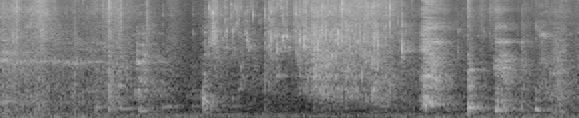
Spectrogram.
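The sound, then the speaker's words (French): Water poured onto a cloth, heard as a faint, uneven trickle and splash with a few louder splashy bursts toward the end. No talk over it. “Prends un linge et je te mets un peu d'eau.”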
